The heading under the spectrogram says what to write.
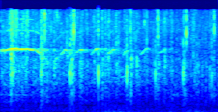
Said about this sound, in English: Clap for that.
